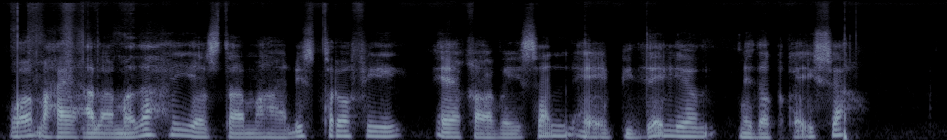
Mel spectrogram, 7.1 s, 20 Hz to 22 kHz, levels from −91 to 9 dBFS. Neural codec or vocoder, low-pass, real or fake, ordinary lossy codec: codec, 44.1 kHz, 2.6 kbps, SNAC; none; fake; none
